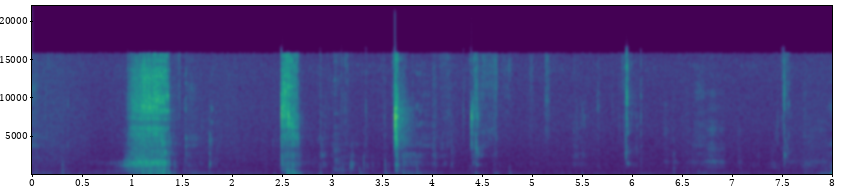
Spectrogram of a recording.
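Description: A person slurping hot tea from a small cup to taste it: one loud slurp about a second in, then two shorter slurps and faint mouth sounds and small clicks.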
